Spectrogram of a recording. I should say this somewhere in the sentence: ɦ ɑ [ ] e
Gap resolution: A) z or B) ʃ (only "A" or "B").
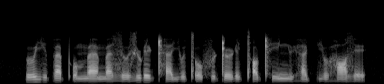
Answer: A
